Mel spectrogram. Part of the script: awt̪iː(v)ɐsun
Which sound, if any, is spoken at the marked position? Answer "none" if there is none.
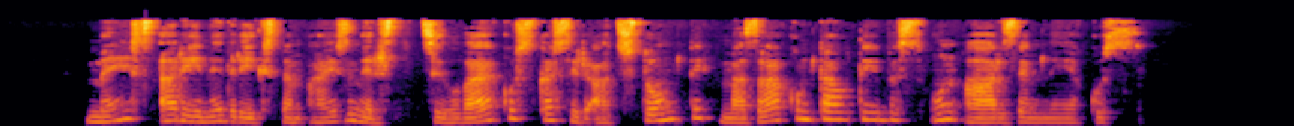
b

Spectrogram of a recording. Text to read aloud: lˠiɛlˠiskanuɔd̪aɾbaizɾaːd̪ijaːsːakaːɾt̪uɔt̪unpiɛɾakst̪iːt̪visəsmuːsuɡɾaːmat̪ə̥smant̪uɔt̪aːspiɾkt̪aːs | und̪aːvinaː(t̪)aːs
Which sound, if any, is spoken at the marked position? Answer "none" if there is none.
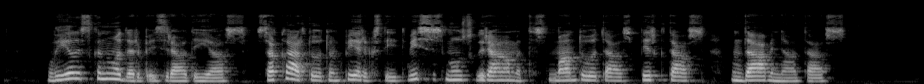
t̪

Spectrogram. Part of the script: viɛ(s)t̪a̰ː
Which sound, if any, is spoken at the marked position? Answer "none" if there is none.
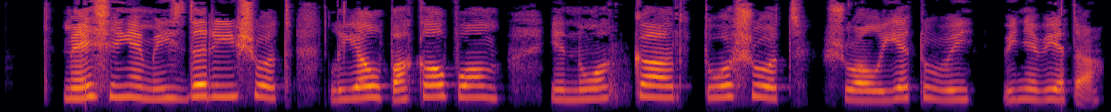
none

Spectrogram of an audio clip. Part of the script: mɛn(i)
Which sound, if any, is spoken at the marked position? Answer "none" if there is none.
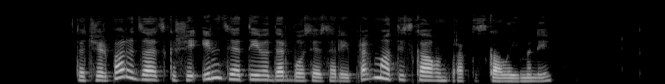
iː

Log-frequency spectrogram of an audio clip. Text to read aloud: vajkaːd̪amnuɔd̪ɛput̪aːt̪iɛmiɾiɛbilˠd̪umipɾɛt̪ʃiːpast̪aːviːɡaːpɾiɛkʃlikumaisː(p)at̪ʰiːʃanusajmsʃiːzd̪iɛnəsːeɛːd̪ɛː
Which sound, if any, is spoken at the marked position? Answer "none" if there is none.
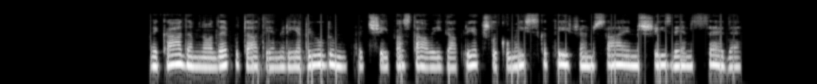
k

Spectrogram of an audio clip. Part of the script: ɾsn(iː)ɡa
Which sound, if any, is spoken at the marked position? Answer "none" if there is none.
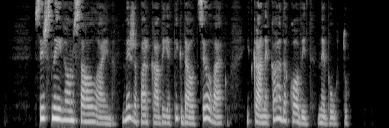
iː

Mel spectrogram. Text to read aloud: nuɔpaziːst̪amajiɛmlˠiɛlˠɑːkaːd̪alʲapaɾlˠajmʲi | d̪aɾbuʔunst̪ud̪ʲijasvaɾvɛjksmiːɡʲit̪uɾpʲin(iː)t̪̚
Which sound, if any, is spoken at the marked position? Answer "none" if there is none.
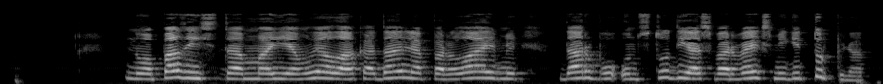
aː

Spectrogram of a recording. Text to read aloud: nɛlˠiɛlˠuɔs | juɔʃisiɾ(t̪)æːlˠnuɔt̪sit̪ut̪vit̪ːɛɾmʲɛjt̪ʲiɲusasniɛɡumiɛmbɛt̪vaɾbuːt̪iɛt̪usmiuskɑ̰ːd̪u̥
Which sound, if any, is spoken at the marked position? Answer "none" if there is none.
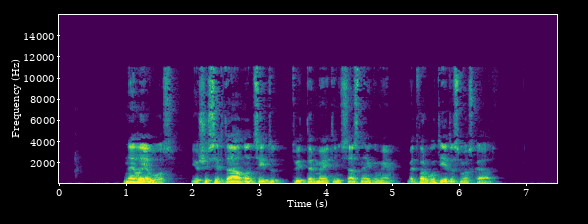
t̪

